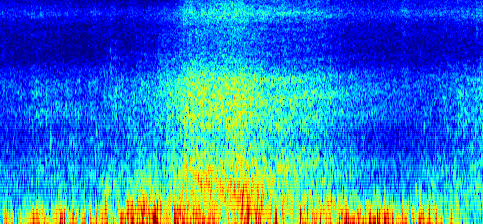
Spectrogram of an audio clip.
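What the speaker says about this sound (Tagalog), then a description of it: "naririnig yung hampas ng tubig" Waves wash and break on the shore at Villa Veronica Beach in Allen, Northern Samar, a surging rush under gusty wind noise on the microphone.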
